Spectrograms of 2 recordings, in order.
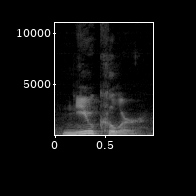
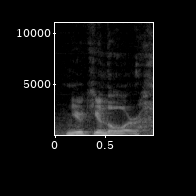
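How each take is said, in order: First: Said in the usual way. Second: "nuclear" with an extra u, said nyoo-kyoo-lor; British pronunciation. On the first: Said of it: "Nuclear is how you say it". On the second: Shown as a demonstration. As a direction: say "nuclear" the British way, slipping in the added u sound. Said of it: "you could do a British pronunciation".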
